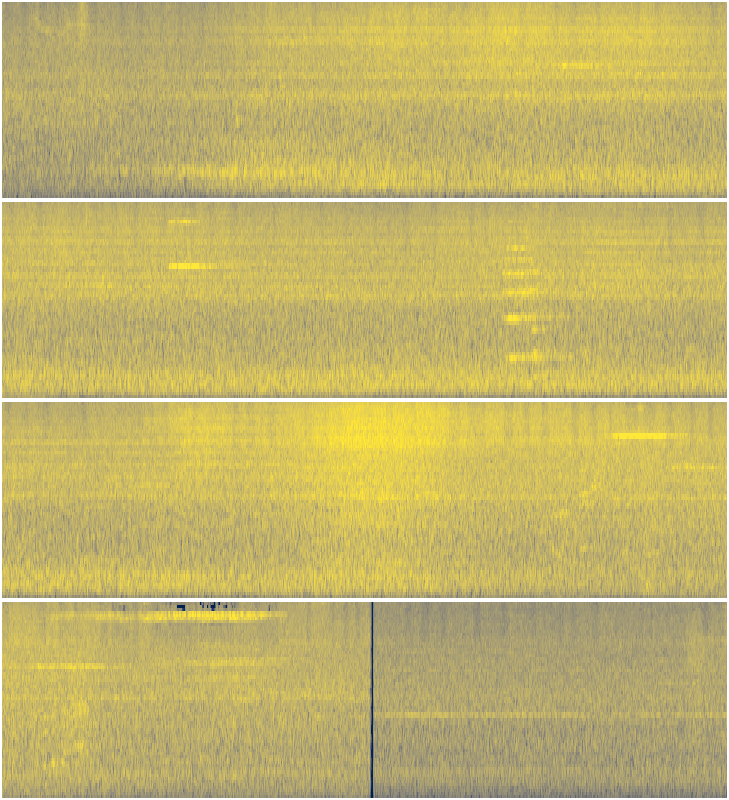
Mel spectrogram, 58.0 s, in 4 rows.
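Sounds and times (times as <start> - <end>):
train rumbling on tracks: 0.0 - 58.0
faint high squeals: 17.8 - 18.8, 41.2 - 43.4, 44.2 - 49.2.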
